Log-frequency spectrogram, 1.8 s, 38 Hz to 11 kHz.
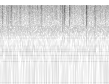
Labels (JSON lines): {"label": "anthrophony, boat engine", "recorder": "SoundTrap 300"}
